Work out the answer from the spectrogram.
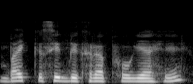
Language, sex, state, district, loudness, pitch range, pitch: Hindi, male, Arunachal Pradesh, Longding, -16 LUFS, 145-165 Hz, 150 Hz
